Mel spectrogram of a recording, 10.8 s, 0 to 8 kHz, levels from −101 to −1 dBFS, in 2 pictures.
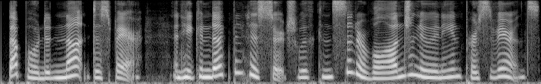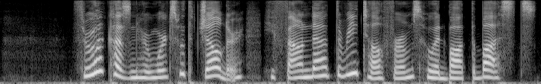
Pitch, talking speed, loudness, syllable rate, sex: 255 Hz, 175 wpm, -18 LUFS, 5.4 syllables/s, female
